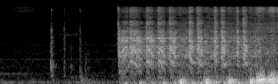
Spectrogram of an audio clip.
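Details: Carbureted Suzuki GSX-R 600 SRAD that sat for years, with good compression, mileage unknown and oil level uncertain: clicks, then it barks to life on starting fluid and revs roughly, with no knock or valve tick heard.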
